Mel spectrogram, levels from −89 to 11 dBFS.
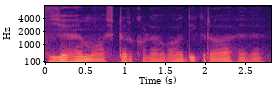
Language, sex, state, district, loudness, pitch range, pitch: Hindi, male, Uttar Pradesh, Saharanpur, -17 LUFS, 105-115 Hz, 110 Hz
